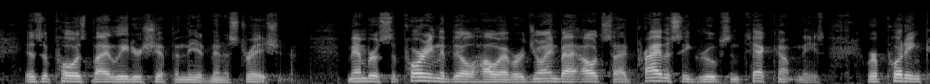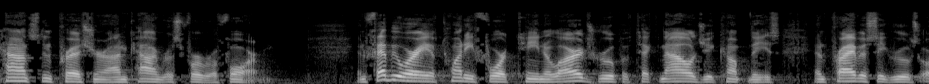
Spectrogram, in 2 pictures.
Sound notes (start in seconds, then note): none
